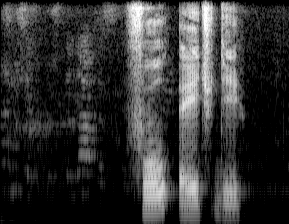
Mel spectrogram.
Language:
Russian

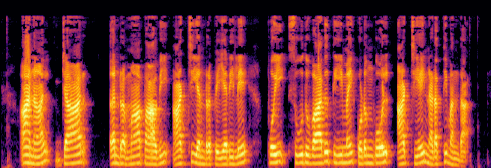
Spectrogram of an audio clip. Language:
Tamil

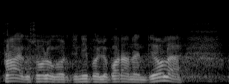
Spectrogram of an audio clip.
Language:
Estonian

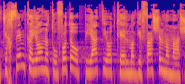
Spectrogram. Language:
Hebrew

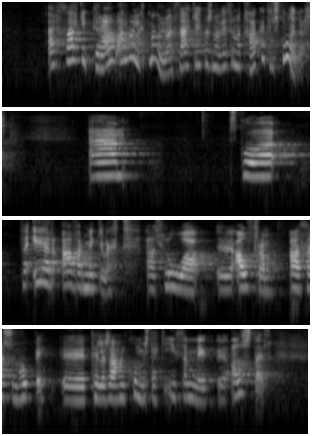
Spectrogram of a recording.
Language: Icelandic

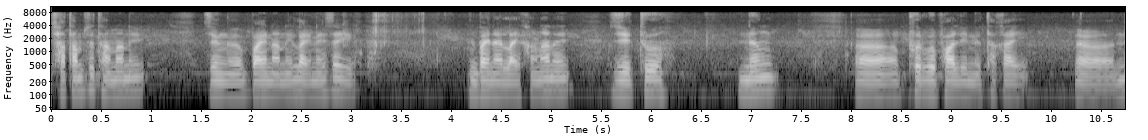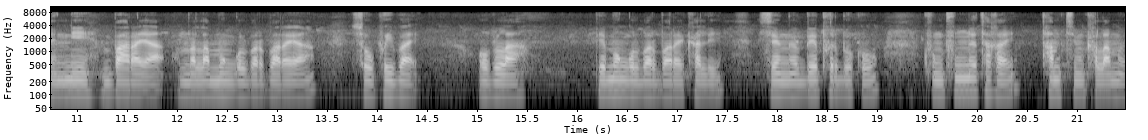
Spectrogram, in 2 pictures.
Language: Bodo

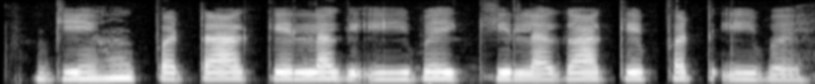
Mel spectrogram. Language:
Magahi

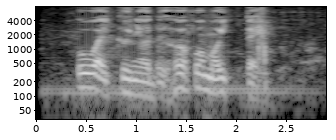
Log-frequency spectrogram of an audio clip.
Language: Nüpode Huitoto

